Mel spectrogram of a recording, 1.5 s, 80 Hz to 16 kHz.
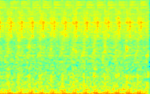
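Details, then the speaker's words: Suzuki Shogun FI (Shogun NR) had a hunting idle and MIL blinking 4 times for an ISC sensor fault; the ISC valve passage was blocked. After the repair the engine idles with even, deep exhaust thumps and no hunting, a stable idle. "Oke dan ternyata masih mudah untuk hidup dan Langsa mesin itu juga stabil tidak ada naik turun"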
